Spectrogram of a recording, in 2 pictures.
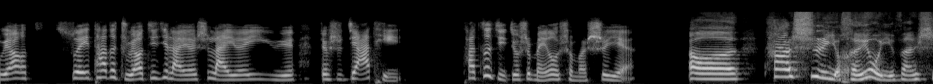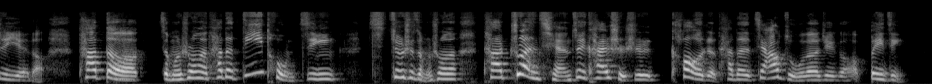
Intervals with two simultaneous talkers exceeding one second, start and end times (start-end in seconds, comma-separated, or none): none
